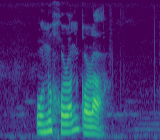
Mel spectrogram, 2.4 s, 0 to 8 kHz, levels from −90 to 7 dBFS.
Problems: none marked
